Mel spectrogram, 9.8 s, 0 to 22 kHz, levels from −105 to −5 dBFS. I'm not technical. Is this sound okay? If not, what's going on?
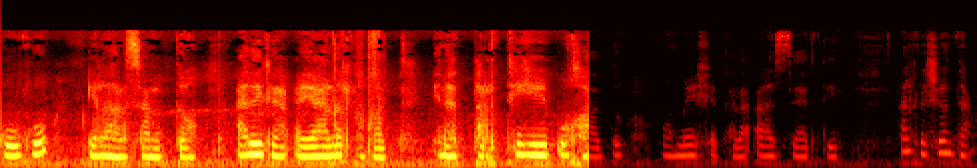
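No. For the whole clip the speech has a plainly audible processed quality, the watery, swirly sound of heavy squeezing, and there is no treble at all above about 11 kHz, so the top end sounds dulled. This is likely MP3 compression with too little data to spare: the encoder throws away weaker detail, which flickers on and off from moment to moment, and it cuts off the highest frequencies entirely.

From 5.86 seconds to the end, the speech suddenly almost disappears. Only a very quiet remnant is left. The likely cause is one channel inverted: the original recording had two channels, and one of them was flipped upside down. When the two were combined into a single channel, everything they shared cancelled out, leaving only the small differences between them.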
